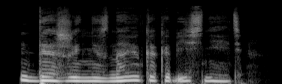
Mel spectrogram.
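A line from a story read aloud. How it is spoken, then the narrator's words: Young woman sighing. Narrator (Russian): вздохнула девушка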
